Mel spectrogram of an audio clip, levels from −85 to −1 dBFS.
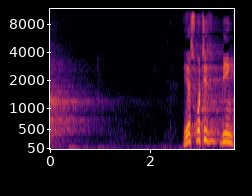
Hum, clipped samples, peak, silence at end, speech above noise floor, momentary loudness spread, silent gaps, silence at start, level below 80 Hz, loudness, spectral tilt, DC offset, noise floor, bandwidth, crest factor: none; under 0.1%; -6 dBFS; 0 s; 45 dB; 24 LU; none; 0 s; -60 dBFS; -23 LUFS; -4.5 dB/octave; under 0.1%; -67 dBFS; 11 kHz; 22 dB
